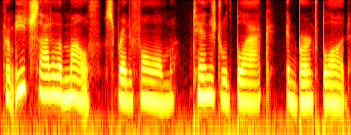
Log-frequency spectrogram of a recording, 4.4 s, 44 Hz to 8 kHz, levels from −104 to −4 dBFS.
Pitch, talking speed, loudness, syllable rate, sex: 180 Hz, 190 wpm, -18 LUFS, 3.7 syllables/s, female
